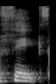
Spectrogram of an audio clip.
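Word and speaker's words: PHEIC: I mean, in order to be declared a fake, that's the way it's pronounced.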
